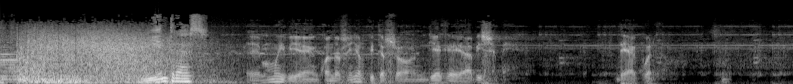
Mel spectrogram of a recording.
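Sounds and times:
explosion as a robot's projectile blows a van to scrap in a 1979 science-fiction film: 0:00.2 - 0:02.5
speech: 0:01.6 - 0:02.2, 0:02.8 - 0:05.2, 0:06.2 - 0:07.4.

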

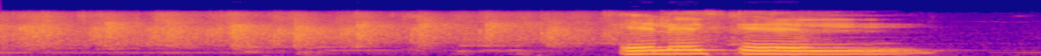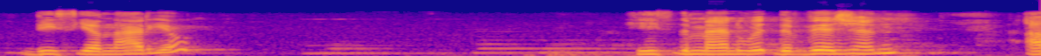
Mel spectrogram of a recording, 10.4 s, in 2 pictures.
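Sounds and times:
audience applauding: 0:00.0 - 0:03.9
speech: 0:03.1 - 0:04.7, 0:05.3 - 0:06.3, 0:08.4 - 0:10.4.

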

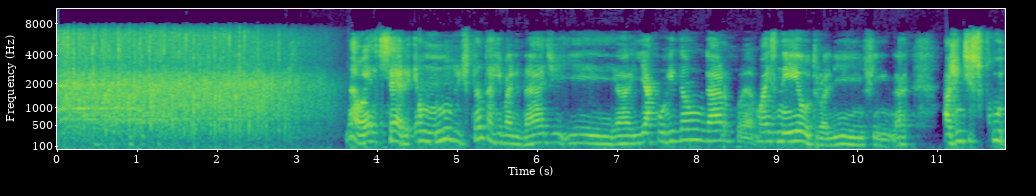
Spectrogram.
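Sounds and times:
group applause: 0:00.0 - 0:03.6
speech: 0:03.7 - 0:11.8.

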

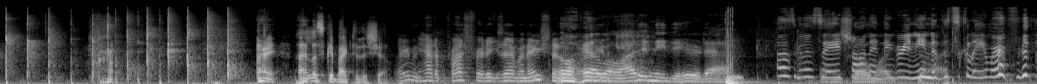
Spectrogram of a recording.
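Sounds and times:
hand claps: 0:00.0 - 0:02.5
speech: 0:02.6 - 0:07.6, 0:08.2 - 0:10.3.

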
